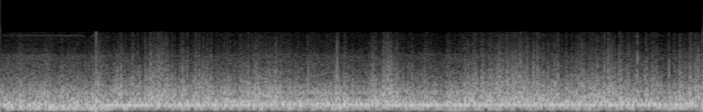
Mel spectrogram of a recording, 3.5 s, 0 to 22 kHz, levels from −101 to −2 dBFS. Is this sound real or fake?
real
